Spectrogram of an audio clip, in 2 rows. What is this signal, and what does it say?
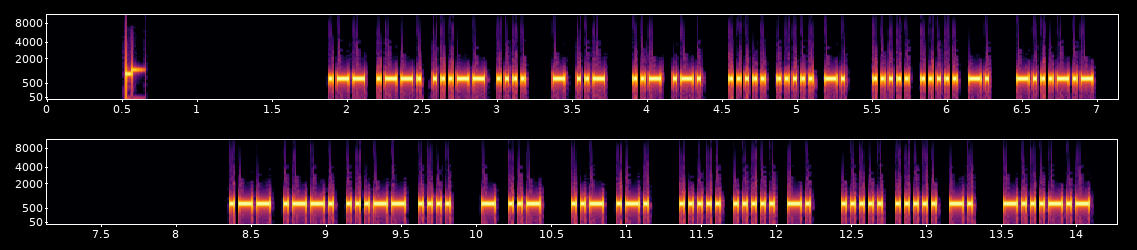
Morse code, heard as a keyed tone, about 40 wpm, 700 Hz. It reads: WP3H TU UR 55N 55N <BK> WP3H TU UR 55N 55N <BK>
